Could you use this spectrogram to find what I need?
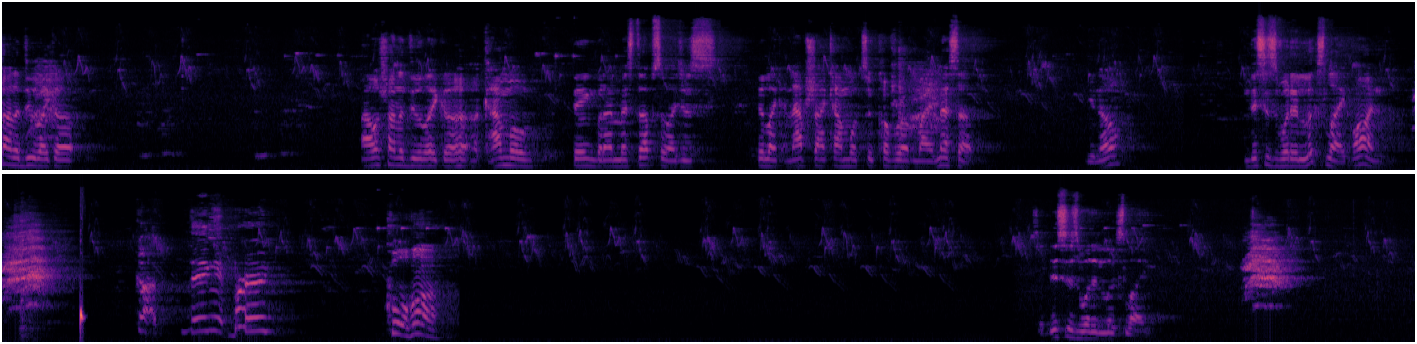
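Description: A young man talks with animation, close to the microphone.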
